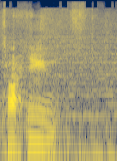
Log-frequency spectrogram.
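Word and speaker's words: Tajín: knows the deliciousness of Tajin that's how you pronounce this it's delicious with the addition of the tahin this corn was actually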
